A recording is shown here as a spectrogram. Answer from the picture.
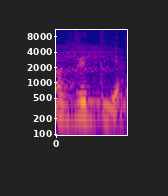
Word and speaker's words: avidya: Funny fact, I was reading exactly about um avidya, like ignorance of the self, before coming here in a book. Ah, avidya. Yes, yes, yes. I'm not sure the pronunciation.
